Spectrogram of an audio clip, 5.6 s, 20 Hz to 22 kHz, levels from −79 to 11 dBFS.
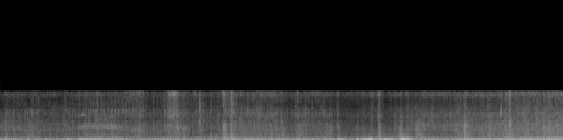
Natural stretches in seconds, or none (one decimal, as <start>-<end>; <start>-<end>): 0.0-3.3; 4.2-5.6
